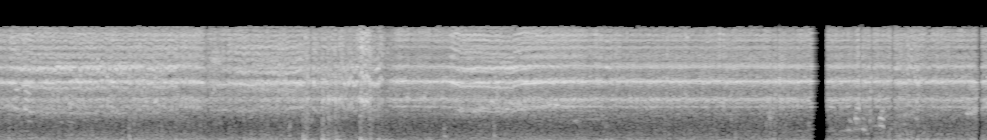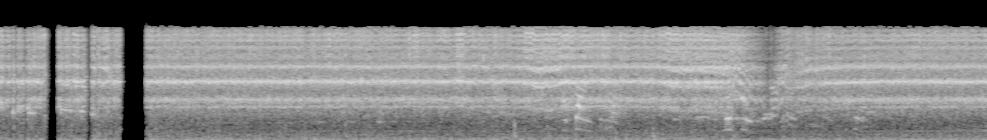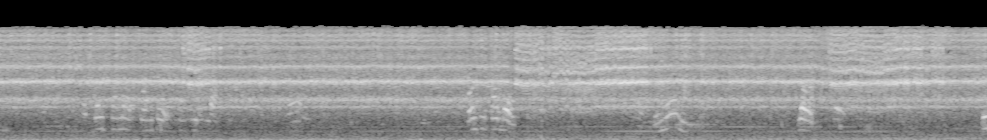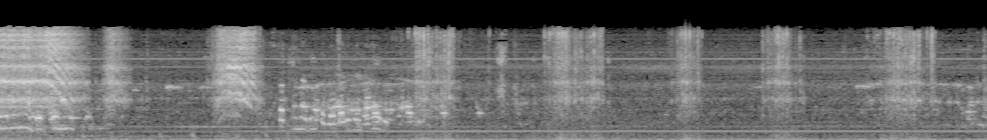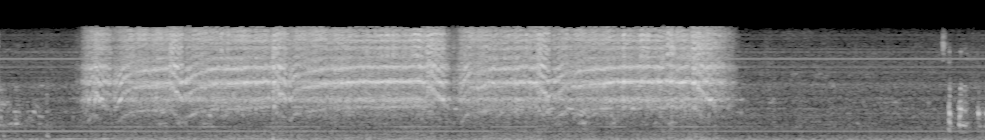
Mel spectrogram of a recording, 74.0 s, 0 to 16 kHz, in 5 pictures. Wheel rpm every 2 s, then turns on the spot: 210, 220, 220, 230, 230, 240, 230, 230, 230, 230, 230, 230, 130, 190, 230, 240, 230, 230, 220, 230, 230, 230, 70, 30, 0, 10, 10, 10, 10, 0, 130, 190, 160, 190, 150, 0, 0.
46-48 54-58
